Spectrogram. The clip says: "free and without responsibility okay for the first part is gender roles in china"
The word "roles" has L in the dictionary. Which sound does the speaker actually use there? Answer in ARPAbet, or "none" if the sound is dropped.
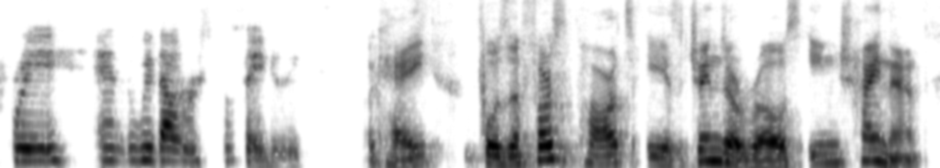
none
